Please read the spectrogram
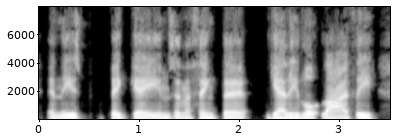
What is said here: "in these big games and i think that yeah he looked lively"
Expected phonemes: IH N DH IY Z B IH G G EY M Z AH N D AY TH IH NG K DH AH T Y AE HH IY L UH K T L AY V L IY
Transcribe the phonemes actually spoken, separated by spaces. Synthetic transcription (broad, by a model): IH N DH IY Z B IH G G EY M Z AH N AY TH IH NG K DH AH T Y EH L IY L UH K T L AY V L IY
